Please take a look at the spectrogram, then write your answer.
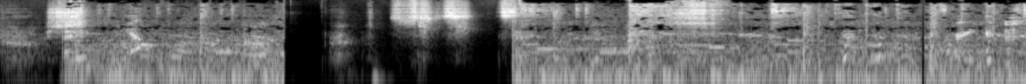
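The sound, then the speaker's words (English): A man barks like a dog, his voice imitating loud repeated woofs over a dense, loud background that briefly drops out midway before returning. “I don't like the dog guy.”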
